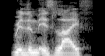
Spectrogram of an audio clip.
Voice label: Rhythm Is Life, Male; Radio; Voice Box

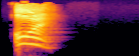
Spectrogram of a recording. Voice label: "Oi" Cartoon Game Voice

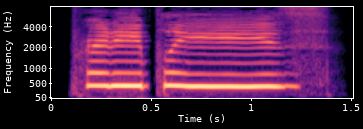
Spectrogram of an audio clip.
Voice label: "Pretty please", Female, child; Talking Sound Effects

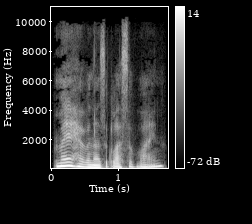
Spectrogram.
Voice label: Glass Of Wine, female; Restaurant, bar; Talking

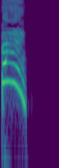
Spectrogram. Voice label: Cartoon Game Voice "Bang"

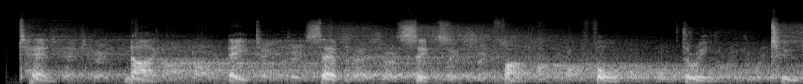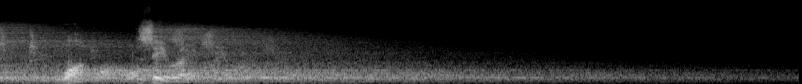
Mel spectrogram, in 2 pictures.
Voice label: Deep Countdown 10-1 Delay, recorded voice

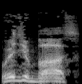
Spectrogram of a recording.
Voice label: Toughguy Boss English, Tough Hispanic Male; Attitude Sound Effects

